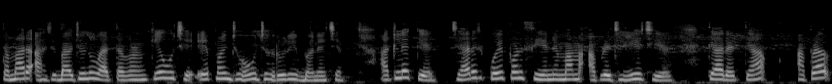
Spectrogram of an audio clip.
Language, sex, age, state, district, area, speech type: Gujarati, female, 30-45, Gujarat, Rajkot, rural, spontaneous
